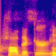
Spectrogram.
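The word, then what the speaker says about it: Habecker: Hawbecker. – Okay, yeah. – H-A-B-E-C-K, yeah.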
